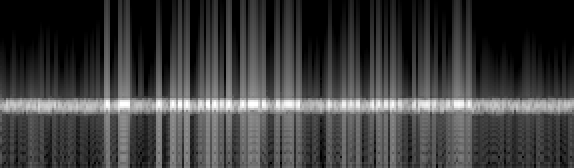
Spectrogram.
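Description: Morse code beeps quickly over the radio.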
